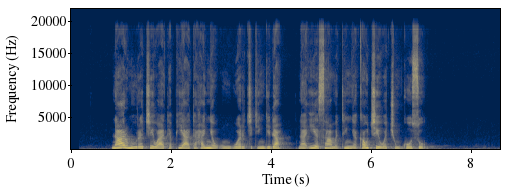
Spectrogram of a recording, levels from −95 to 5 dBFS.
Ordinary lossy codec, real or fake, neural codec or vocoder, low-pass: none; fake; vocoder, 44.1 kHz, 128 mel bands every 256 samples, BigVGAN v2; 19.8 kHz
